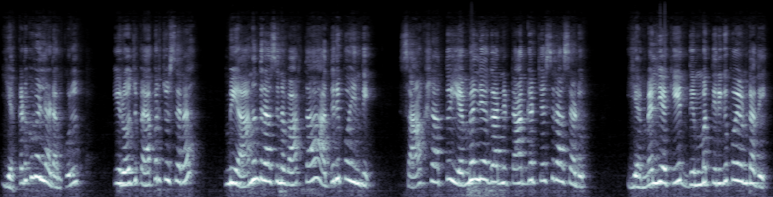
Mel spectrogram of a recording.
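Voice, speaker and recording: A woman voicing a bold, sly rich young woman in a storybook reading, loud and teasing. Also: sits high, lively intonation, normal speed, voice pushed up. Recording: echoey room.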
